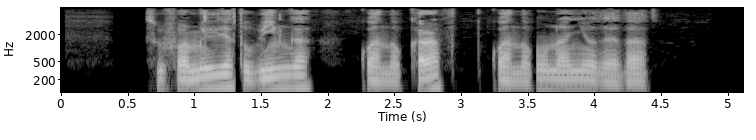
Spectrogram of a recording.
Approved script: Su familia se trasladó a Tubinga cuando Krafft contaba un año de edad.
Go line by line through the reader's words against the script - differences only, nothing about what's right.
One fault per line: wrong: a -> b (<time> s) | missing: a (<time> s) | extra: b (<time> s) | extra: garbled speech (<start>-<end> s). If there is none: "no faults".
missing: se trasladó a (1.3 s)
wrong: contaba -> cuando (3.2 s)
